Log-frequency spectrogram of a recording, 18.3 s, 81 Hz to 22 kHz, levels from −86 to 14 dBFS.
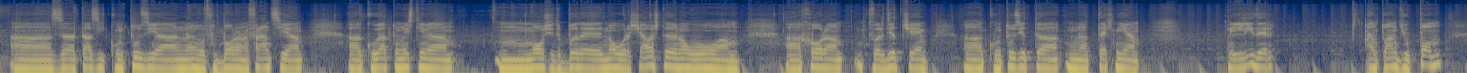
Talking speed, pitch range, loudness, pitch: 80 wpm, 115-125 Hz, -16 LUFS, 120 Hz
